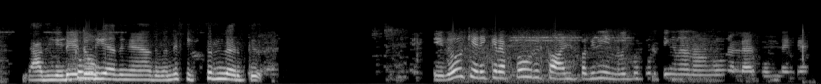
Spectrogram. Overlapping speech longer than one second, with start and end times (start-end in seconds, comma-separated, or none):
none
